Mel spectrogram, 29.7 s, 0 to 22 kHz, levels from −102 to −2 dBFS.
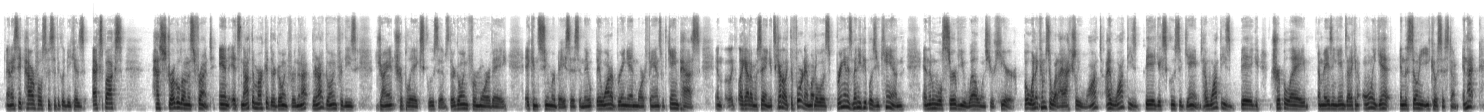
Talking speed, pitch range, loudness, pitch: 230 wpm, 120-155 Hz, -19 LUFS, 135 Hz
